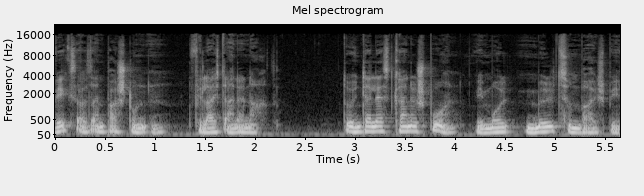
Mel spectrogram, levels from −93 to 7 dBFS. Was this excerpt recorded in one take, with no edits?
no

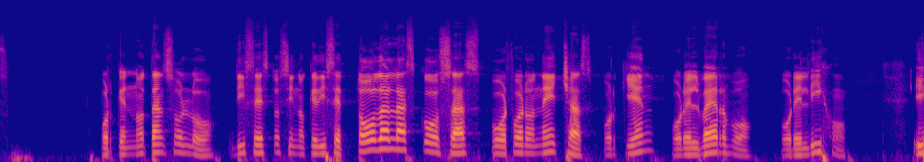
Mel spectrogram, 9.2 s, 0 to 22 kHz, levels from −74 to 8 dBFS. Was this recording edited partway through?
yes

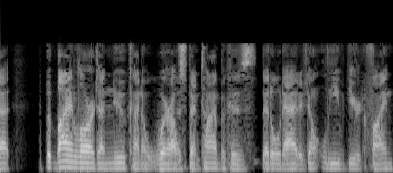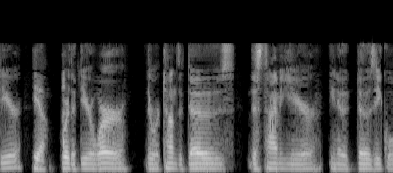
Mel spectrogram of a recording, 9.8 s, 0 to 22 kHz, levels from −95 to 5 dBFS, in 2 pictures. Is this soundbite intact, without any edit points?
no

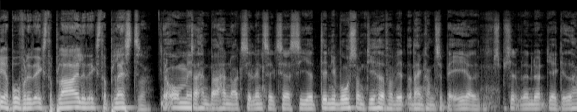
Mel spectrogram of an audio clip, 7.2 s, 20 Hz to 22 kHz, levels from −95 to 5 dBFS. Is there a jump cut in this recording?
yes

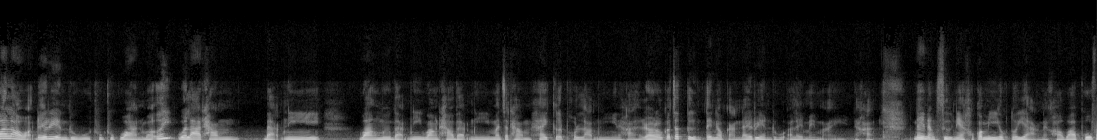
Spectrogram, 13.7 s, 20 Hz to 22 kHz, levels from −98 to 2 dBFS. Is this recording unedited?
yes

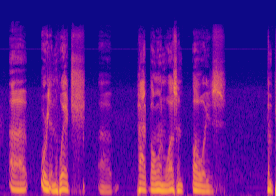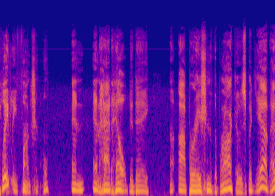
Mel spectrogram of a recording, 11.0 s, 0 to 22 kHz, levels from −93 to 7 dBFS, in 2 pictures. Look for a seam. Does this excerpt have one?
yes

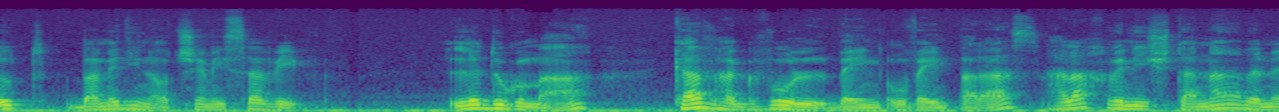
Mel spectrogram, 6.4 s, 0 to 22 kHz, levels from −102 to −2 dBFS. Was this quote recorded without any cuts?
no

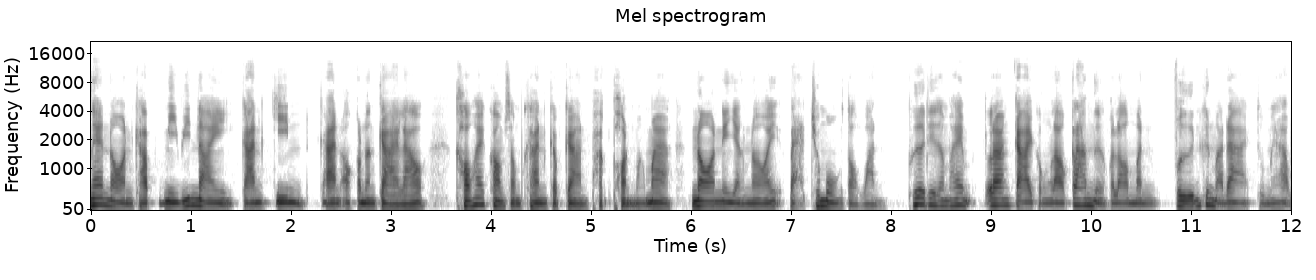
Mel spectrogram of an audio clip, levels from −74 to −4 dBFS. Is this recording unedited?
no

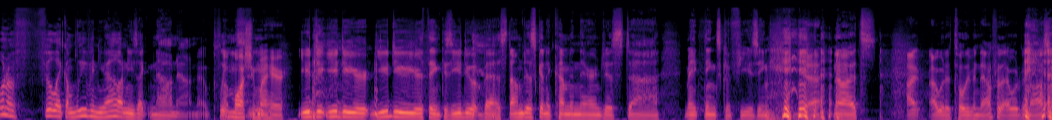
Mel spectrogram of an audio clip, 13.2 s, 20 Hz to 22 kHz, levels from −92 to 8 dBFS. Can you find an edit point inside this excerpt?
no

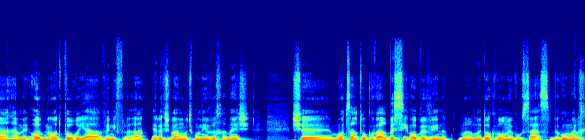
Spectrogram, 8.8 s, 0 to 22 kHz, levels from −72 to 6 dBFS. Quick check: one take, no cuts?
no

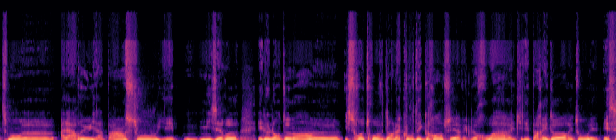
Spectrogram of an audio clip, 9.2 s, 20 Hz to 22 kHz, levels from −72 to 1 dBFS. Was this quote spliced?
yes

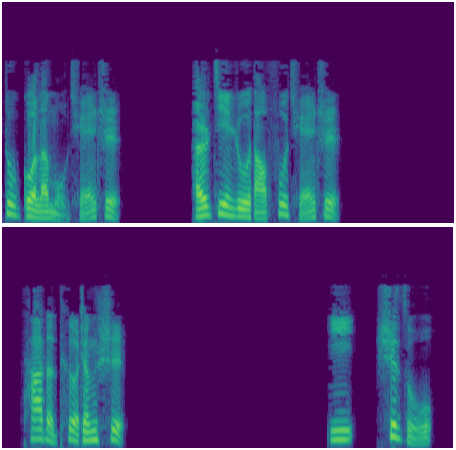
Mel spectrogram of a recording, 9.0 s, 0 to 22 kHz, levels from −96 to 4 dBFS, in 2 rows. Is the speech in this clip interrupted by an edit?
no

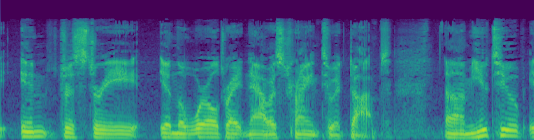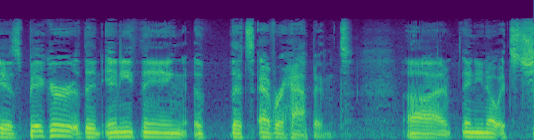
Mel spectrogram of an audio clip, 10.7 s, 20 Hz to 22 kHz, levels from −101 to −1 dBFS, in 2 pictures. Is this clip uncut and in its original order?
yes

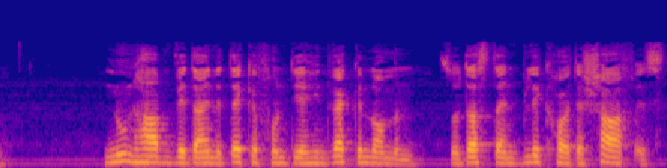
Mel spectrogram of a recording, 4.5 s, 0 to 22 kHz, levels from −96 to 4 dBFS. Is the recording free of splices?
no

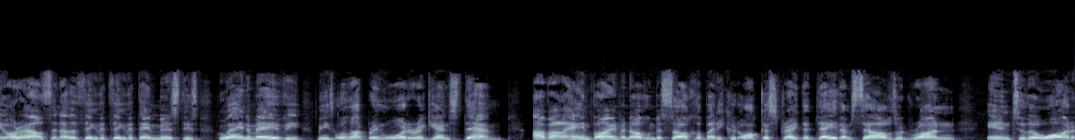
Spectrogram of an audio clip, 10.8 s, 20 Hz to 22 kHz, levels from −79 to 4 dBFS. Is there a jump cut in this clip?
yes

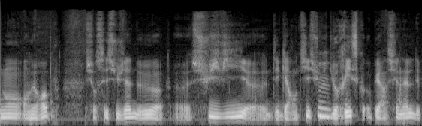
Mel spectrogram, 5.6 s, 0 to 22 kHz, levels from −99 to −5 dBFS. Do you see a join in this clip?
yes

